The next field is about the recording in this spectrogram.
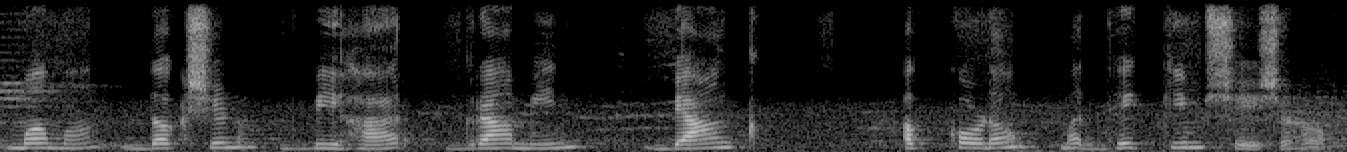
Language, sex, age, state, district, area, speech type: Sanskrit, female, 30-45, Maharashtra, Nagpur, urban, read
